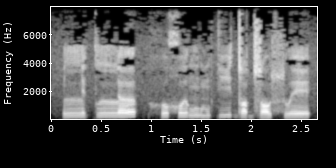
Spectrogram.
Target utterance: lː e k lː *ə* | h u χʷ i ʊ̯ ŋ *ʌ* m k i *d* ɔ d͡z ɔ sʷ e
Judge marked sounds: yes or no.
yes, no, yes

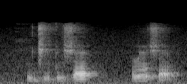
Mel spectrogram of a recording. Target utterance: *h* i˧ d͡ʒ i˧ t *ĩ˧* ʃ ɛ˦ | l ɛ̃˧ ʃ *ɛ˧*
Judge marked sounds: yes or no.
yes, no, no

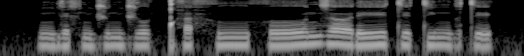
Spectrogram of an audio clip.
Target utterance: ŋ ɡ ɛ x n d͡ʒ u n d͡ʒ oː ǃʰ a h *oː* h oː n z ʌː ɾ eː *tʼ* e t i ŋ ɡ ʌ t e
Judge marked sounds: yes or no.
no, no

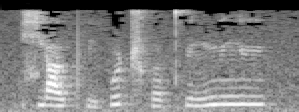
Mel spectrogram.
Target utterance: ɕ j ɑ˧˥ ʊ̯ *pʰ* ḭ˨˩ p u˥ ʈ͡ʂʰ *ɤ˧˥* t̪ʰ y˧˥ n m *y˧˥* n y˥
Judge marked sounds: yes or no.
yes, yes, no

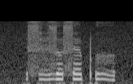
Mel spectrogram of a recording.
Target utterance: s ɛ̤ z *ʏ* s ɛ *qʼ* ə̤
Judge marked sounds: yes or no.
no, no

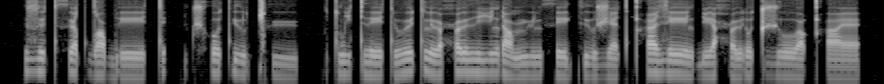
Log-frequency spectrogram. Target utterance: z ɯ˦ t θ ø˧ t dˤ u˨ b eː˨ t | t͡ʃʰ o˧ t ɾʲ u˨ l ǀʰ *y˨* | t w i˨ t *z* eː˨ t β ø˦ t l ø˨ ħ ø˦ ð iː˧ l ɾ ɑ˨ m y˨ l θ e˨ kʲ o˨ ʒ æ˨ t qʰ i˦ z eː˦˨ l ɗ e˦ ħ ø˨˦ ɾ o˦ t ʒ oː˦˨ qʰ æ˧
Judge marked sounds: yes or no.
yes, no

